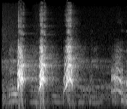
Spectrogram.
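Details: Female Glen of Imaal terrier puppy trying out her newly found bark: three sharp, fairly high barks about half a second apart, then a softer trailing yelp, with a person's voice just after.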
